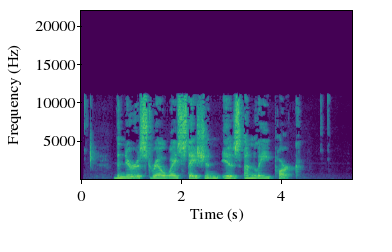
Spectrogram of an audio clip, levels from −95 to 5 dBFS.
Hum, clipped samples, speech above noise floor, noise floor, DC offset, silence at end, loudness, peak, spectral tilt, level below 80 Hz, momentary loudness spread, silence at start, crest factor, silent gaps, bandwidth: none; under 0.1%; 35 dB; -54 dBFS; under 0.1%; 1.05 s; -18 LUFS; -2 dBFS; -3 dB/octave; -64 dBFS; 18 LU; 0.15 s; 18 dB; none; 11.5 kHz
